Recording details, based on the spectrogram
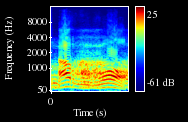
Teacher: Nun mati ketemu ro melebur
